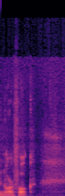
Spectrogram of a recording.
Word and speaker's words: Norfolk: If you're born and raised there, then apparently you say it a certain way, which sounds more like a swear word. If you're not, then you say it like I do, Norfolk.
